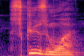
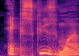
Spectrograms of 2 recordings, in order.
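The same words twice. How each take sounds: First: The first syllable is dropped. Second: Every syllable is fully pronounced. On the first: This is how people really speak. "we say something like excuse" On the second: This is the careful form taught in school. "instead of saying excuse-moi when we speak"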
